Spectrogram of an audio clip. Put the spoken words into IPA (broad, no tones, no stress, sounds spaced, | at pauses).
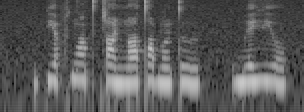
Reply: pʲ ɯ f dˤ ĩ t c ɑ ɲ y tˤ ɯ b ũ t ɯ | b e vʲ o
